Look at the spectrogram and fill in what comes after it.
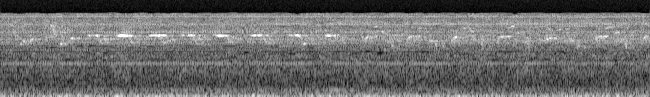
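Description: Faint bird chirps over a low steady outdoor rumble, with a run of evenly repeated high notes, a few a second, starting about a second in.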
